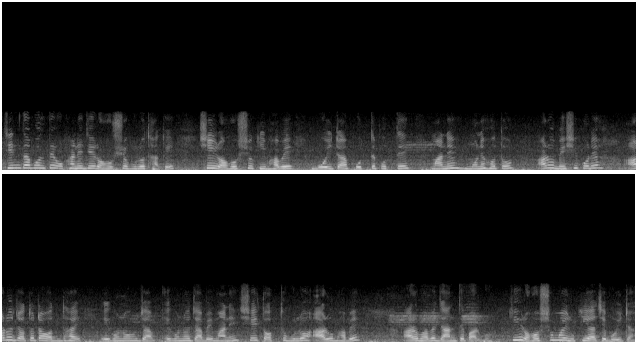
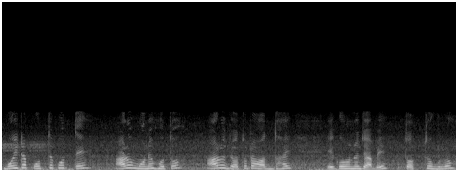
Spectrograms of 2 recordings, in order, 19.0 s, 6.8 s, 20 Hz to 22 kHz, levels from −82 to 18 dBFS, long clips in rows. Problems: constant background noise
